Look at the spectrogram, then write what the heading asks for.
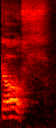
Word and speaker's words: dos: there's no time limit the second number is dos dos and it means two and for number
